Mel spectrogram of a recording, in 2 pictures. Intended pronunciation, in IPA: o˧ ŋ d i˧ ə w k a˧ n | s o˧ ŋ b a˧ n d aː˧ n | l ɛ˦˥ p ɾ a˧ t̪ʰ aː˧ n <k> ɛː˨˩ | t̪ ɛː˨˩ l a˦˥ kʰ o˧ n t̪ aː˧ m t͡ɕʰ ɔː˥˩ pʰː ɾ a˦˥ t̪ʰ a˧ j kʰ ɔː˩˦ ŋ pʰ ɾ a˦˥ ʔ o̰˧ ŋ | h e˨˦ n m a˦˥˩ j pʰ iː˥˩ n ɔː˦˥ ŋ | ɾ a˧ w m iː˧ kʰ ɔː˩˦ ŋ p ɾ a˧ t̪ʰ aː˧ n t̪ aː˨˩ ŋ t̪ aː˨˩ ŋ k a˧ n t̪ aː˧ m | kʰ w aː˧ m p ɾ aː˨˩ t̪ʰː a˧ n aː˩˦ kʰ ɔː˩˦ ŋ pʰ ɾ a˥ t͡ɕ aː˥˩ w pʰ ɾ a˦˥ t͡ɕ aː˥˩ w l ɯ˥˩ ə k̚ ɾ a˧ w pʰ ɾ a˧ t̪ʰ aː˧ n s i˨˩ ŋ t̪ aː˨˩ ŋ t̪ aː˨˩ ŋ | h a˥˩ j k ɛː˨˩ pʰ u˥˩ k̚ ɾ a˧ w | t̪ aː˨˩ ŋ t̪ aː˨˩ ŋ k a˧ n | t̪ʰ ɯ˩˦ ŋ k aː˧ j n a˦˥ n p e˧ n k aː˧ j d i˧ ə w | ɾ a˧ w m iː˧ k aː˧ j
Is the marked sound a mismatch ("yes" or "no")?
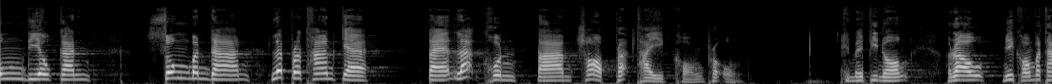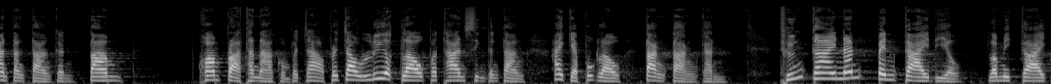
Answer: no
